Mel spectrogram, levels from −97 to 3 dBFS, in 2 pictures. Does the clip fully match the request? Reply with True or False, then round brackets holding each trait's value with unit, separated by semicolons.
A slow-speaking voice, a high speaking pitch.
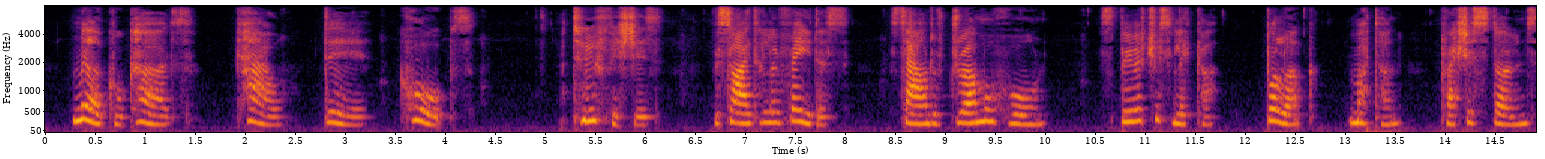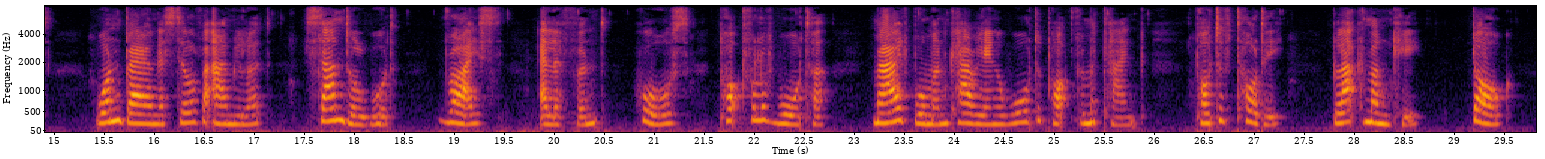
True (100 wpm; 225 Hz)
